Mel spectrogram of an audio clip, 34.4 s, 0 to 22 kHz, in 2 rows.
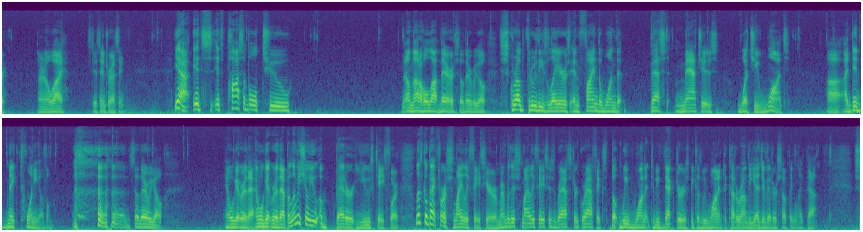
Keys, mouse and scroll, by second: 3.2 Delete, 3.6-15.0 drag, 4.9 Delete, 7.9 Delete, 9.8 Delete, 11.5 Delete, 13.0 Delete, 14.2 Delete, 15.0 Delete, 15.5 click, 15.9 Delete, 16.8 Delete, 17.0 click, 17.4 click, 17.6 Delete, 17.6 click, 18.0 click, 18.4 Delete, 18.8 click, 19.1 Delete, 19.2 click, 19.6 Delete, 19.9 click, 20.7 click, 21.0 Delete, 21.6 click, 23.1 Delete, 25.7-27.8 drag, 27.0 ctrl+scroll up 1, 27.8 ctrl+scroll down 1, 28.5-31.8 middle drag.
